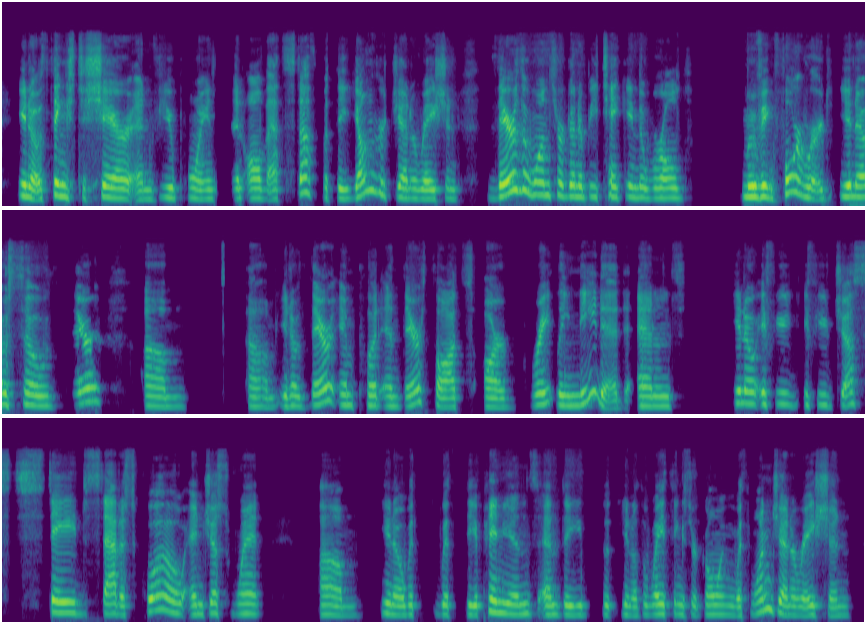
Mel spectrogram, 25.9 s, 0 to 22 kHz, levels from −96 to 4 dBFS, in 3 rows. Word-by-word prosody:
you 220 -2 +7
know, 180 -5 +6
things 210 +4 +5
to 180 - -9
share 185 -2 +5
and 160 +1 -4
viewpoints 180 -3 -3 0.2
and 180 0 -3
all 180 +1 +1
that 170 0 -5
stuff, 285 0 0
but - - -10
the 175 - +2
younger 250 +6 +1
generation, 175 -3 -1 0.3
they're 215 - +9
the 330 -1 +3
ones 240 -3 +1
who 235 - 0
are - - +1
gonna 210 -1 +3
be 200 0 -7
taking 200 +1 -1
the 195 - -1
world 185 0 -1 0.5
moving 205 -1 +8
forward, 195 - +2
you 210 0 +6
know, 205 0 +4
so 195 -2 -1 0.2
their, 255 +4 +1 0.4
um, 175 -2 -5 0.6
um, 175 -2 -7
you 185 - -3
know, 190 0 -2
their 230 +7 +3
input 195 -4 -3
and 180 -1 -5
their 200 +7 +1
thoughts 170 -6 -3
are 165 -2 -1 0.2
greatly 210 -2 +1
needed, 230 - -1
and, 180 0 -1 0.6
you 235 - +2
know, 230 -1 +2
if 220 0 -2
you 215 -3 -7
if 200 0 -12
you 200 -1 -7
just 220 +5 -7 0.3
stayed 205 -3 +4
status 180 -2 0
quo 235 -5 +3
and 175 +1 -2
just 195 +1 -4
went, 190 0 -2 0.6
um, 165 -2 -4 0.2
you 195 -2 -1
know, 170 -1 +1
with 175 +1 -5 0.2
with 175 -1 -4
the 345 - 0
opinions 195 - +1
and 170 +1 -2
the 170 0 -1 0.2
the, 170 -2 -6
you 175 - -5
know, 155 - -5
the 165 - -13
way 180 +1 +2
things 180 -1 -10
are 170 - -7
going 175 -1 -4
with 160 +4 -5
one 230 +8 0
generation, 165 -5 -2
185 Hz, 180 wpm, -24 LUFS, 175-210 Hz, 0.6 s, they're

